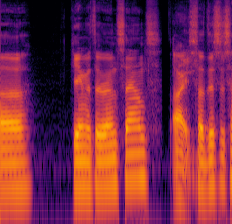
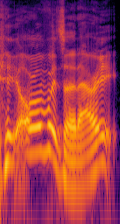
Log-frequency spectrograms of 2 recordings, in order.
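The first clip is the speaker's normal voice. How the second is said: laughing echo; 8 semitones higher, 3 dB louder than usual. Pretend. Echoing friend's Hagrid line laughing.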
